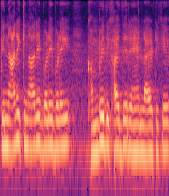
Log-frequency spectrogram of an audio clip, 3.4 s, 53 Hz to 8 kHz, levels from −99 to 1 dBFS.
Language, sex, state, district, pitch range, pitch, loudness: Hindi, male, Chhattisgarh, Rajnandgaon, 175-190 Hz, 185 Hz, -15 LUFS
